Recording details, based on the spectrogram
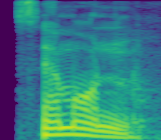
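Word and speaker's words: salmon: পাম মানে তালু পাম পি এলম এখানে এলটা সাইলেন্ট এটা পাম পি এম পাম মানে হাতের তালু স্যামন এস এ এল এমন স্যামন মানে সমুদ্রিক মাছ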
